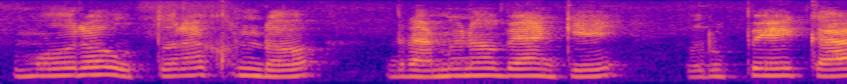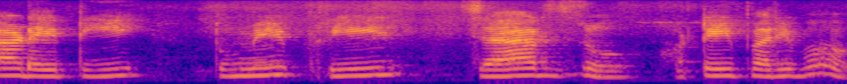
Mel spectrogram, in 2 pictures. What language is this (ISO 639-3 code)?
ori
